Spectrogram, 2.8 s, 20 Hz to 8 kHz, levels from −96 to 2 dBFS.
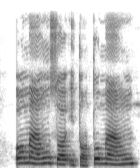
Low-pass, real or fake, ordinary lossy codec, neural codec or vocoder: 7.2 kHz; real; none; none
